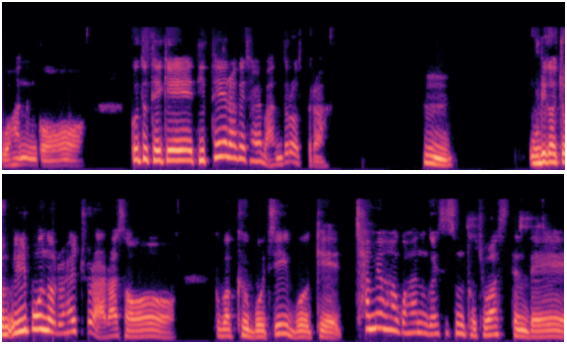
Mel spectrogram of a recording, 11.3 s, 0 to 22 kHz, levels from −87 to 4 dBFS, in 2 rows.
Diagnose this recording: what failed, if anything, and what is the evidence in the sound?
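At 6.14 s the speech and its background noise drop together by about 5 dB in one step, with no fade, recovering at 6.27 s. This sudden gain jump is likely a digital gain change in call processing, applied without a ramp.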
